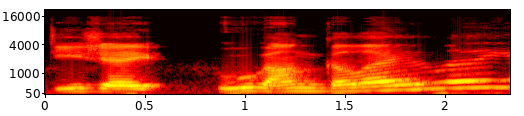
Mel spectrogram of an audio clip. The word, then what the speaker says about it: DJ Uiagalelei: DJ Uiagalelei, I believe is how you say it.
